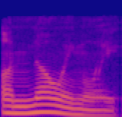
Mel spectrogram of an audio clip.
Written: unknowingly

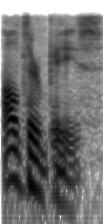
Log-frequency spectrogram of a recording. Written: altarpiece

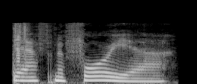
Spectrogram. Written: daphnephoria

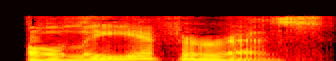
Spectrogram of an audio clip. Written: oleiferous

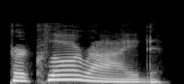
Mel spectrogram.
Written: perchloride

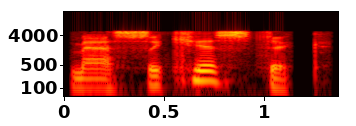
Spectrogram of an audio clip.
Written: masochistic

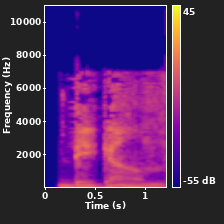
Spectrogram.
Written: degummer

